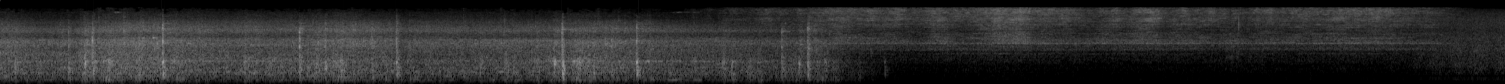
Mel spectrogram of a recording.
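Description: Narrow-gauge train rolling close by, its wheels rumbling and clicking sharply and irregularly over rail joints. About six and a half seconds in the sound cuts off suddenly, leaving only a faint high hiss.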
